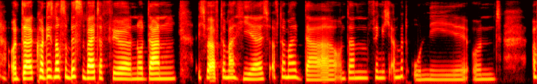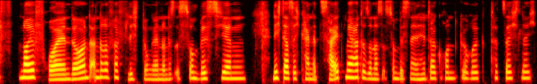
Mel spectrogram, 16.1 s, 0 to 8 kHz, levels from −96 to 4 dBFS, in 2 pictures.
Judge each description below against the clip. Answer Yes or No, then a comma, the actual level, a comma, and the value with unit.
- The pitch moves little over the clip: No, average, 3.4 semitones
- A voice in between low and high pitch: No, high, 205 Hz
